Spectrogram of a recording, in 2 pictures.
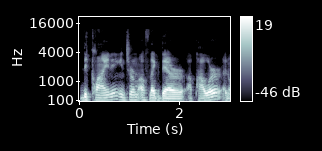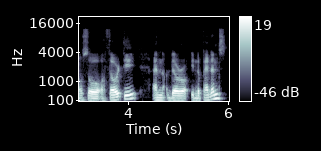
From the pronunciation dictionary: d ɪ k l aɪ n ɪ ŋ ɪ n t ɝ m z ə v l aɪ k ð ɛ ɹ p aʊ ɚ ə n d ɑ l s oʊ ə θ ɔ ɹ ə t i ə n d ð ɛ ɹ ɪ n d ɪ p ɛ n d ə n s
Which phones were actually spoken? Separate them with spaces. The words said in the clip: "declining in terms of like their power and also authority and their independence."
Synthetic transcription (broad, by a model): d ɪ k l aɪ n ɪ ŋ ɪ n t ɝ m ə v l aɪ k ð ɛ ɹ p aʊ ɚ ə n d ɑ l s oʊ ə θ ɔ ɹ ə t i ə n d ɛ ɹ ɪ n d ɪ p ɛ n d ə n s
